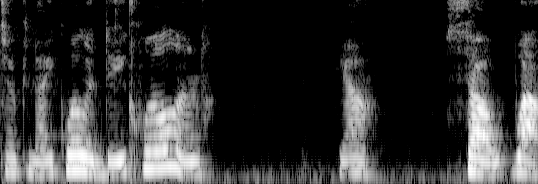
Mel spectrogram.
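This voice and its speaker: A woman talks at a very slow pace. Her voice is fairly high, with fairly even intonation. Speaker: makeup artist. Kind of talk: makeup tutorial. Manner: casual, chatty.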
